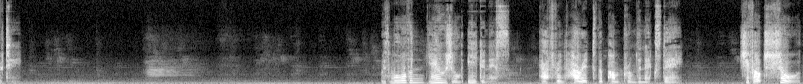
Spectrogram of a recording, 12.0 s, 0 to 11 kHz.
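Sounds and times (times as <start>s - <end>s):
steady low hum: 0.0s - 11.9s.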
